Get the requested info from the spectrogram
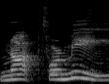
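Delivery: high, loud, fed-up, unhappy goblin voice. Narrator reading a Hanukkah story, the goblin leaving Herschel; unhappy goblin voice. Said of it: "This one had fiery red face and 2 enormous horns. / This one had fiery red face and 2 enormous horns. / He was very unhappy about losing his money".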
